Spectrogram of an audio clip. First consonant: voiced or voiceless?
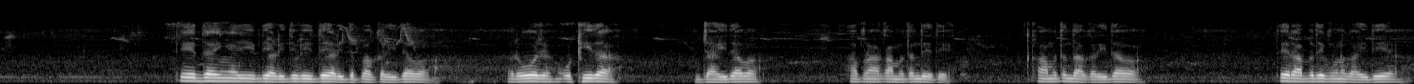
voiceless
